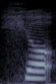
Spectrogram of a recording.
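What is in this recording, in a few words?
"hyo", Japanese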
